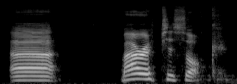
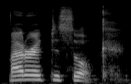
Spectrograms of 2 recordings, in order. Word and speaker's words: Morepesok: It's the hell is it pronounced? Stupid ass thing. Morepesok. Morepesok.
